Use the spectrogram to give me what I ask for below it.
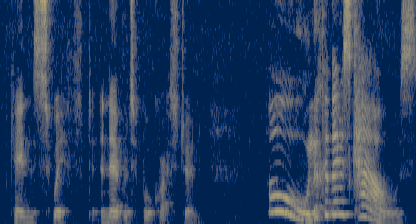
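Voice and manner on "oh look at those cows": very high-pitched, loud exclamation. The aunt answers Cyril's persistent questions, exclaiming. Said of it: "exclaimed the aunt".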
